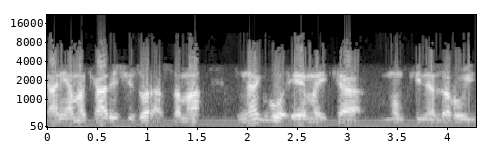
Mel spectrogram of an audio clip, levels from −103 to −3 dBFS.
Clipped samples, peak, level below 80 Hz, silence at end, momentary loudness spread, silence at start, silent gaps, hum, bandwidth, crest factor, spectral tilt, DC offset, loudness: 0.1%; 0 dBFS; -48 dBFS; 0 s; 12 LU; 0 s; none; none; 11.5 kHz; 14 dB; -4 dB/octave; under 0.1%; -13 LUFS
